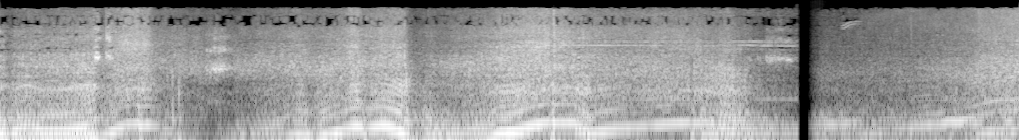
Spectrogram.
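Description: Car engine revving hard in repeated swells, its pitch rising and falling each time, while the tyres spin and squeal in a smoky burnout-drift. The sound cuts out briefly about eight seconds in, then another car's engine revs up.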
